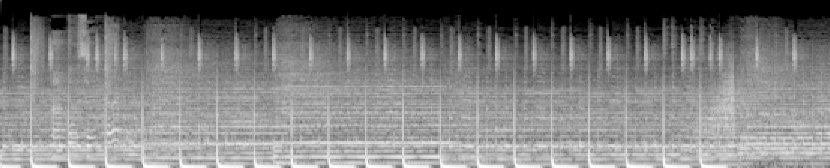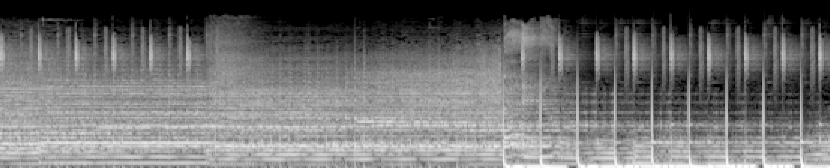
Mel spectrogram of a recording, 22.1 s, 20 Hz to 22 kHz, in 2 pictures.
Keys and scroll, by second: 0.0 ctrl+t, 5.8 Return, 6.2 space, 6.8 e, 9.3 v, 11.0 space, 12.8 ctrl+t, 17.2 Return, 18.0 space, 18.6 e.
